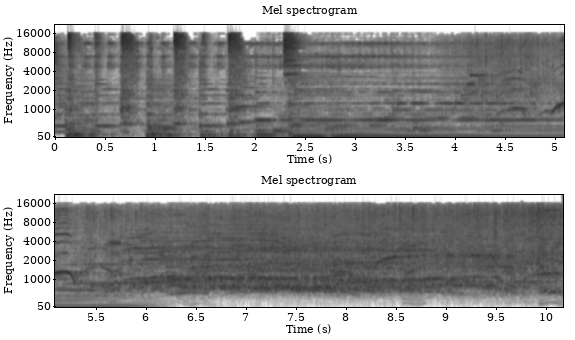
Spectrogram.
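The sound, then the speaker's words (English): The Late Show with Stephen Colbert studio audience claps and cheers loudly and steadily to welcome a New Zealand folk duo, with scattered whoops rising over the applause, following a few seconds of punchy band hits and held chords that give way to the crowd. “Please welcome ….”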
